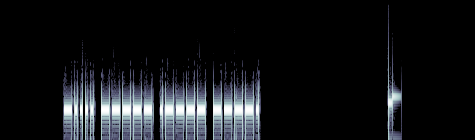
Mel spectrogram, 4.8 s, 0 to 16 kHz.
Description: Morse code, heard as a keyed tone, about 44 wpm, 700 Hz. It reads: 6019
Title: Numbers - 4-Digit 45wpm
